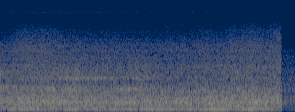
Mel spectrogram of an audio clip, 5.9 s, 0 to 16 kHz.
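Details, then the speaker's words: MAXX Fan Deluxe roof fan in a Winnebago Revel that squeaked at low speed, after replacing its motor bearings (608Z with 608-2RS), running at 40%: steady soft whoosh of air with a low even hum, no squeak from the motor. "zero noise now coming from the motor I mean I can hear the fan running I can hear the air moving but there's no noise from the motor itself"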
